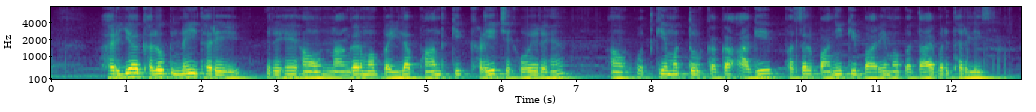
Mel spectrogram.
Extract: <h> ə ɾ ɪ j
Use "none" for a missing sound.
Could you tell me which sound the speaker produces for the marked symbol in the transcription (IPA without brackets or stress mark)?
h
